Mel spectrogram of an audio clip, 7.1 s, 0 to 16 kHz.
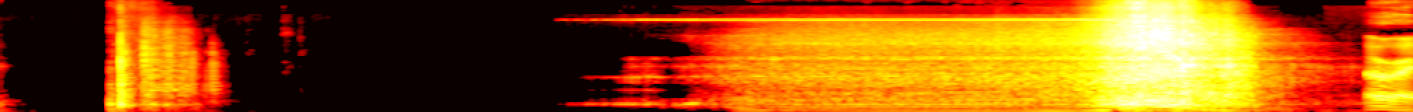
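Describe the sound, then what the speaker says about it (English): A 3D printed turbo jet fan spins up under light throttle, a rising whirring roar that builds steadily and peaks loud near the end, preceded by a brief knock and silence. "I barely touched the throttle and this thing sounds crazy."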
